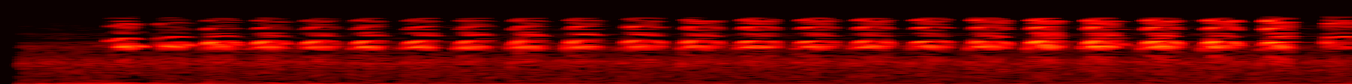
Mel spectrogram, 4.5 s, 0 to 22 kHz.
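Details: Osprey at a nest at Loch Arkaig, 22 June 2024. The male is bringing a second fish, a small whole trout, to the chicks. Sharp, high chirps are repeated steadily about two and a half times per second and grow slightly louder.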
